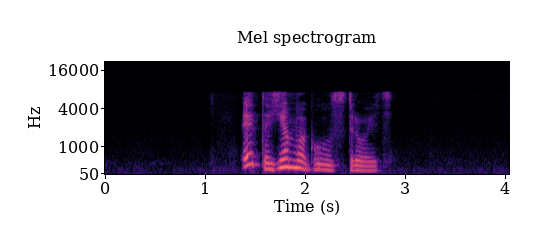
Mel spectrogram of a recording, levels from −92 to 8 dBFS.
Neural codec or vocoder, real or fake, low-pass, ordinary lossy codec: codec, 16 kHz, 1.1 kbps, Voila-Tokenizer; fake; 7.2 kHz; none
